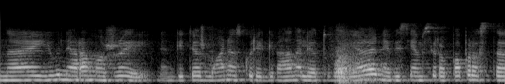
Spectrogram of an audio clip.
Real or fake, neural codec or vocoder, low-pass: real; none; 7.2 kHz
